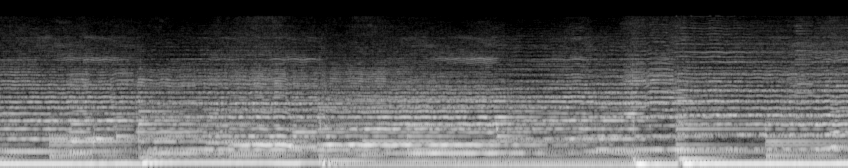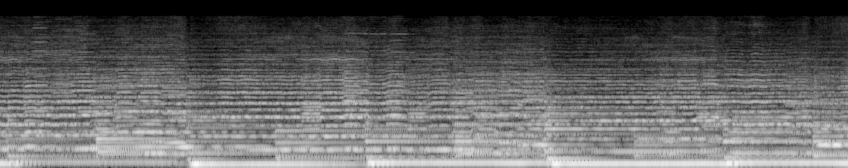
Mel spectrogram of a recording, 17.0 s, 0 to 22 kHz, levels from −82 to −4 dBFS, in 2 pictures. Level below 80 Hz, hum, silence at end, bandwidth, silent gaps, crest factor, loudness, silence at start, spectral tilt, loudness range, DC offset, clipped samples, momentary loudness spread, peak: -20 dBFS; none; 0 s; 12.5 kHz; none; 14 dB; -17 LUFS; 0 s; -6.5 dB/octave; 2 LU; under 0.1%; under 0.1%; 4 LU; -2 dBFS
